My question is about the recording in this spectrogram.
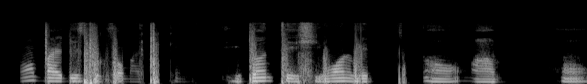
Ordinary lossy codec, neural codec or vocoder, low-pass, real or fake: Opus, 32 kbps; none; 7.2 kHz; real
